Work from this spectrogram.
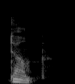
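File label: "dump", Australian English; pronunciation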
